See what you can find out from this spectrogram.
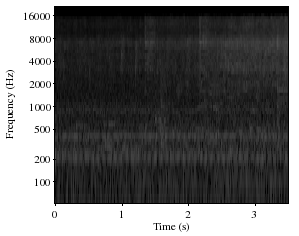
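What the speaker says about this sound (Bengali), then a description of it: "ইঁচড়ের আলুটা ভাজছি জিরে ফোড়ন দিয়ে ইঁচড়ের আলুটা ভেজে নিচ্ছি" Potatoes fry in a pan with cumin seeds as a dense, even sizzle that holds steady and close throughout, with no talk.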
